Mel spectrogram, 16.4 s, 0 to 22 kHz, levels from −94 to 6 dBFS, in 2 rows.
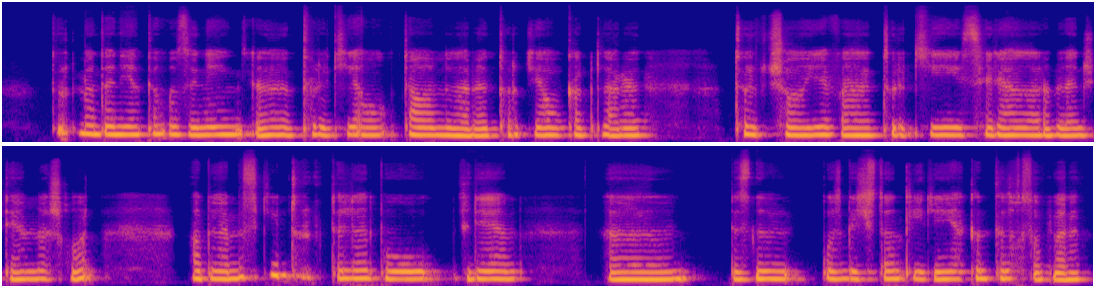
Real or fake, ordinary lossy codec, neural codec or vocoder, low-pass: fake; none; codec, 44.1 kHz, 2.6 kbps, DAC; 19.8 kHz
